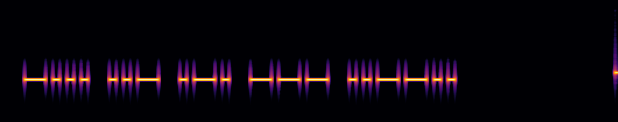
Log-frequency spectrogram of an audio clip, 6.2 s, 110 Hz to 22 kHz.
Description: Morse code, heard as a keyed tone, about 17 wpm, 700 Hz. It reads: BURO?
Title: Common QSO Phrases 17wpm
